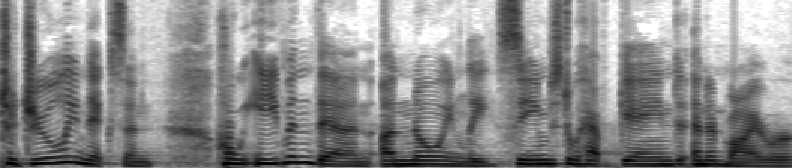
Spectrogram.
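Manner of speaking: ordinary talk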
